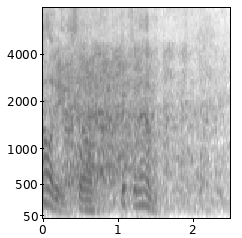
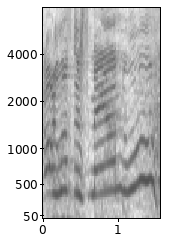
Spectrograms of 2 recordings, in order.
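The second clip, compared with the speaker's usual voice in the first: high, gushing delighted squeal; delighted woman; 12 semitones higher, slower than usual. Retold or imitated. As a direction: swoon over him and squeal. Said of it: "You're just like".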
